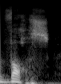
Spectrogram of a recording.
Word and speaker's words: Voss: "Ellen Voss, pronunciation Voss, like boss with a V.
